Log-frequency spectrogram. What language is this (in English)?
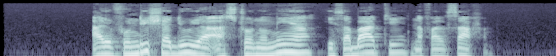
Swahili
